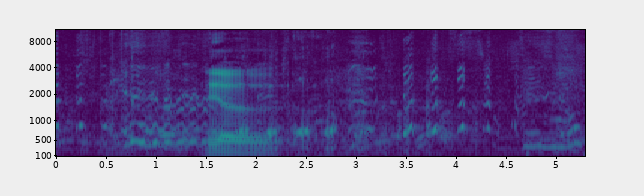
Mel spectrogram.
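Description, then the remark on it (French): Women of an opera company imitate pig grunts and squealing oinks as a sound effect in the background, with one loud, drawn-out nasal squeal standing out amid a busy mix of snickering, chatter and shorter snorts. “Et là, vous entendez des cochons derrière, ce sont donc les femmes de la compagnie qui excellent dans le bruitage du cochon.”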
